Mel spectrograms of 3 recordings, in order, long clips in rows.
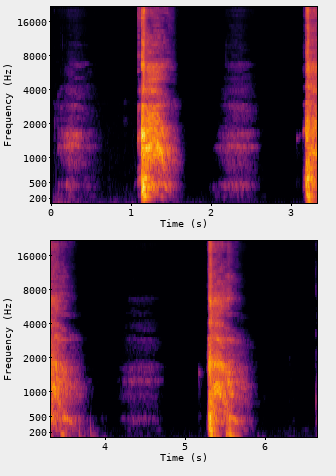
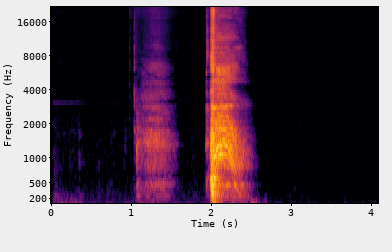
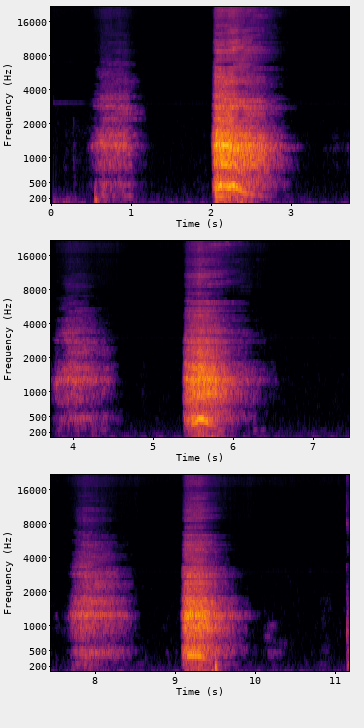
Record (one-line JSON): {"three_cough_length": "6.7 s", "three_cough_amplitude": 32768, "three_cough_signal_mean_std_ratio": 0.27, "cough_length": "4.1 s", "cough_amplitude": 32768, "cough_signal_mean_std_ratio": 0.23, "exhalation_length": "11.2 s", "exhalation_amplitude": 11962, "exhalation_signal_mean_std_ratio": 0.32, "survey_phase": "beta (2021-08-13 to 2022-03-07)", "age": "45-64", "gender": "Male", "wearing_mask": "No", "symptom_none": true, "smoker_status": "Never smoked", "respiratory_condition_asthma": false, "respiratory_condition_other": false, "recruitment_source": "REACT", "submission_delay": "2 days", "covid_test_result": "Negative", "covid_test_method": "RT-qPCR", "influenza_a_test_result": "Unknown/Void", "influenza_b_test_result": "Unknown/Void"}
